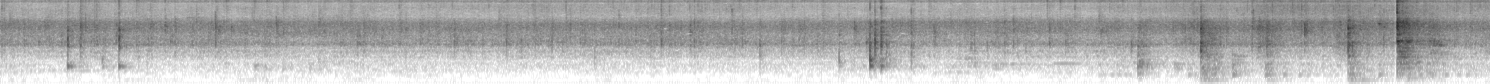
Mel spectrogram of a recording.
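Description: A stir-fry of vegetables, egg and fish pieces sizzling steadily in a hot metal kadai. A slotted metal spoon clicks and scrapes against the pan a few times, most in the last couple of seconds as the mix is stirred.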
